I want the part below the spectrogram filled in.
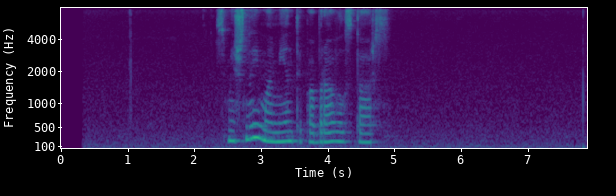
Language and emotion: Russian, neutral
